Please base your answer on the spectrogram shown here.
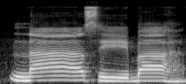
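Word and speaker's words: ناصبة: এরপরে নাসিবাহ কিভাবে পড়ব নাসিবাহ আমার সাথে মিলিয়ে পড়ুন আমিন নাসিবা এই সদকে সদ উচ্চারণ করব অনেকেই সদকে সিন উচ্চারণ করি এরকমভাবে পড়লে পড়াগুলো সহ শুদ্ধ হবে না।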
